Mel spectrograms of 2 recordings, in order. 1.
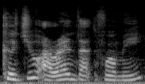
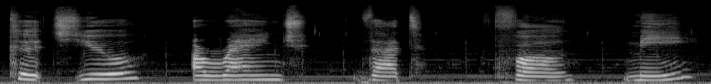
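この文は速く話されています。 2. この文はゆっくり話されています。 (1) "次に早く言ってみましょう。" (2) "はじめはゆっくりです。"

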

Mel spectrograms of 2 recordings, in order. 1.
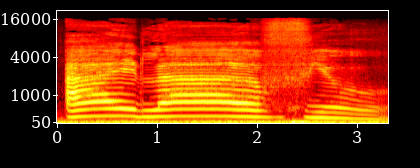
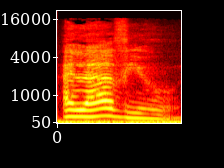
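このフレーズはゆっくり言います。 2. このフレーズは速く言います。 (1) "ゆっくり言ってみましょう。" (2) "早く言ってみましょう。"

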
